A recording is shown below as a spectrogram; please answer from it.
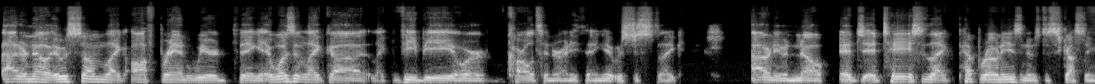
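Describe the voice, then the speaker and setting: A plain, everyday voice with an American accent. It moves at a moderate pace with ordinary pitch variation. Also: man, fairly low pitch for a man. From northern US. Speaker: interview guest. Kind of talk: casual chat.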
